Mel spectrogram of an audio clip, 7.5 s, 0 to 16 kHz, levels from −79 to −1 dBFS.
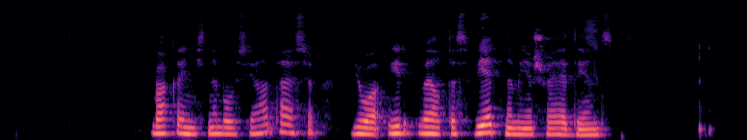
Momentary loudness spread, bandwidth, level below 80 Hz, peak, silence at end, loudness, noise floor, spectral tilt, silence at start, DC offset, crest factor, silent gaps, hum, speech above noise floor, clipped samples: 12 LU; 10 kHz; -70 dBFS; -8 dBFS; 0.35 s; -26 LUFS; -82 dBFS; -8.5 dB/octave; 1.5 s; under 0.1%; 18 dB; none; none; 58 dB; under 0.1%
